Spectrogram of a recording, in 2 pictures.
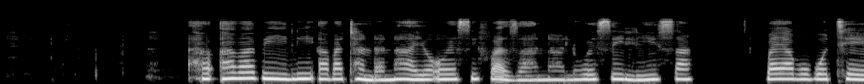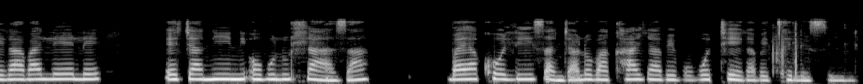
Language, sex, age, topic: North Ndebele, male, 25-35, health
